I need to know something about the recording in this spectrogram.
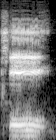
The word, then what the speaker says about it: cay: C-A-Y is pronounced key properly.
